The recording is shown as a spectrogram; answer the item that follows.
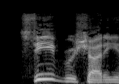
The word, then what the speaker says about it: Steve Brusatte: Steve Brusatte is on the show with us today, and he's going to be talking to us about his newest book.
